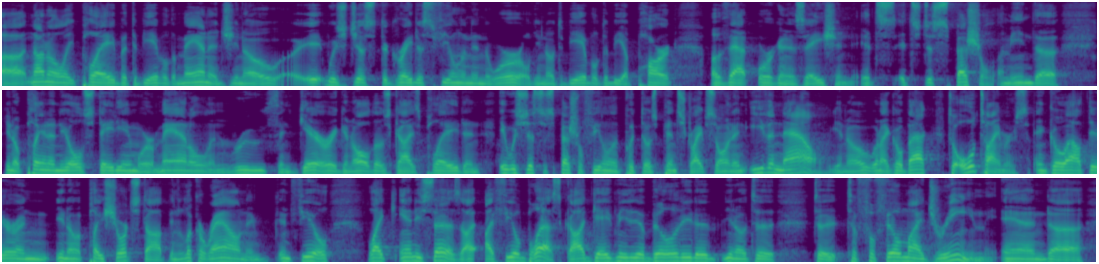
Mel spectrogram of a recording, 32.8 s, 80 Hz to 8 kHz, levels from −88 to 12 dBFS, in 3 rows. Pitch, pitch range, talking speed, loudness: 105 Hz, 95-115 Hz, 220 wpm, -23 LUFS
